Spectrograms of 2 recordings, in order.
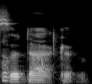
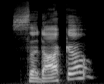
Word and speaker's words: Sadako: It's That's Sadako.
